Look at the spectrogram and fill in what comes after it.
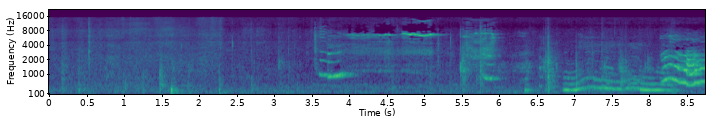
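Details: Shiba Inu puppies indoors, playing with toys and 'talking' as they fight over one toy. Soft clicks and chewing give way to high, wavering whines and yodel-like warbling moans that rise and fall, growing louder toward the end.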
